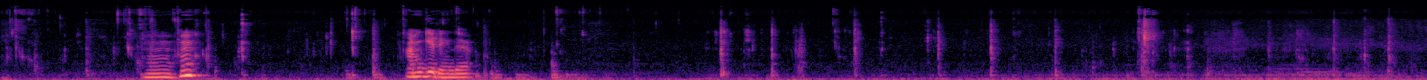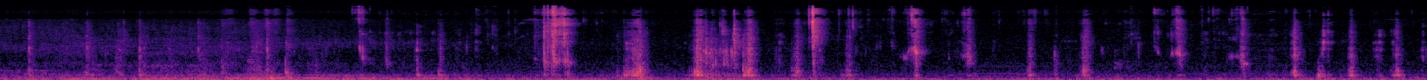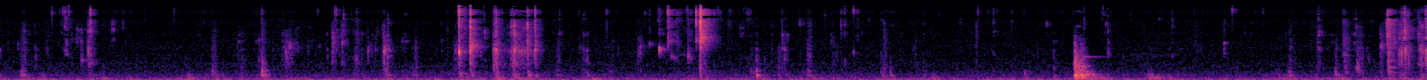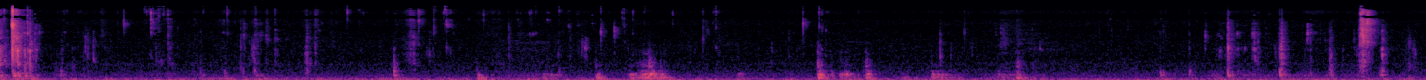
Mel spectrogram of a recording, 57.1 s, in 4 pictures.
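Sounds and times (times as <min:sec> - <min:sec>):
crunchy chewing: 0:17.8 - 0:29.8, 0:30.6 - 0:37.8.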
